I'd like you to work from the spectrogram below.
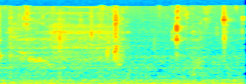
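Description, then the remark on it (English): Chewing of crunchy chips topped with a Chipotle bowl of black beans, steak and corn salsa, with repeated crisp crackles over wet, squishy mouth sounds and no talking. “I'm putting my Chipotle bowl onto chips.”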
